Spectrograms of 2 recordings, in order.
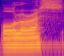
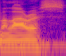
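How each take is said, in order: First: The ending sounds like the word walrus. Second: The ending does not sound like walrus. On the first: "To me that just sounds like walrus" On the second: "I want to call him Alaris"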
